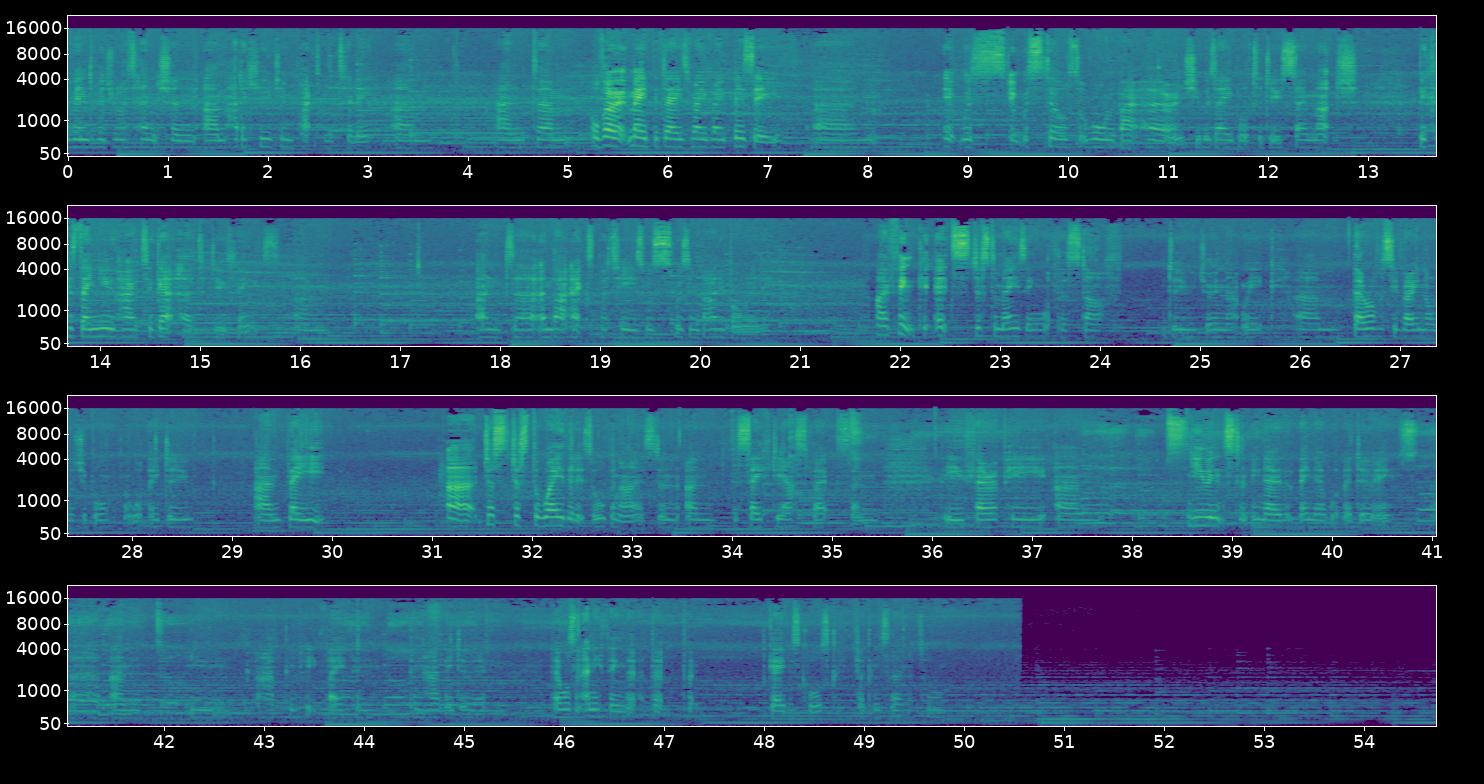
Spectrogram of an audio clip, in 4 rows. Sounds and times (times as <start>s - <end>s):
Speech: 0.0s - 3.6s, 4.3s - 8.2s, 8.8s - 16.4s, 17.8s - 20.7s, 21.8s - 28.7s, 29.3s - 30.0s, 31.2s - 37.7s, 38.3s - 47.4s, 48.0s - 49.9s
Music: 0.0s - 54.7s.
